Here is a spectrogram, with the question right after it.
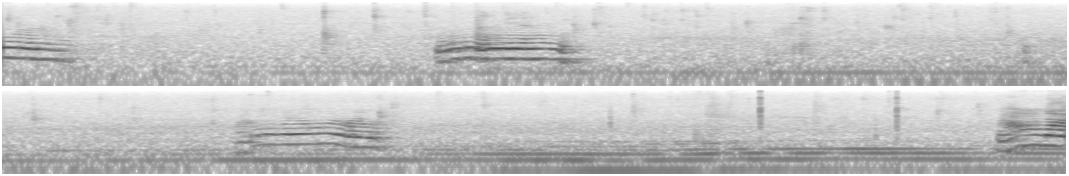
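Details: Siamese cat, a male, meowing while eating: several drawn-out, wavering meows spaced a few seconds apart.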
